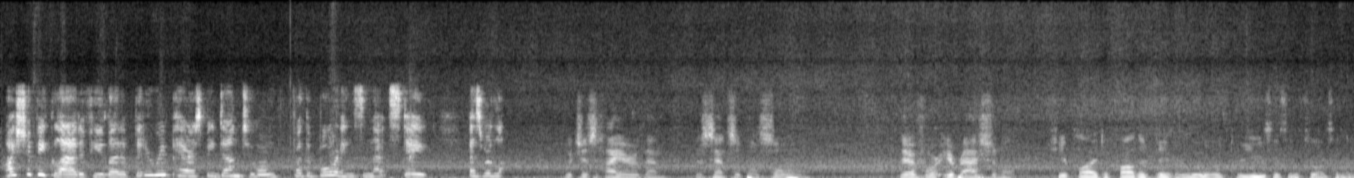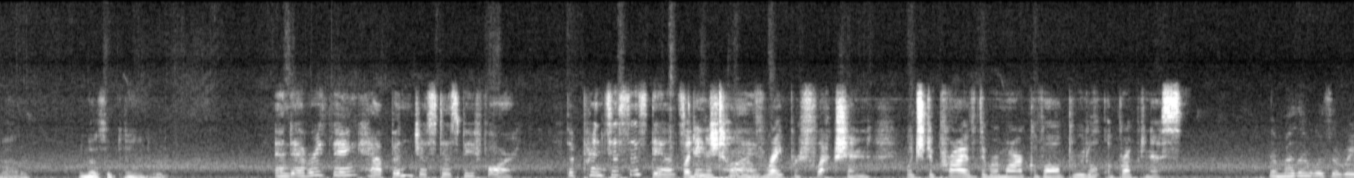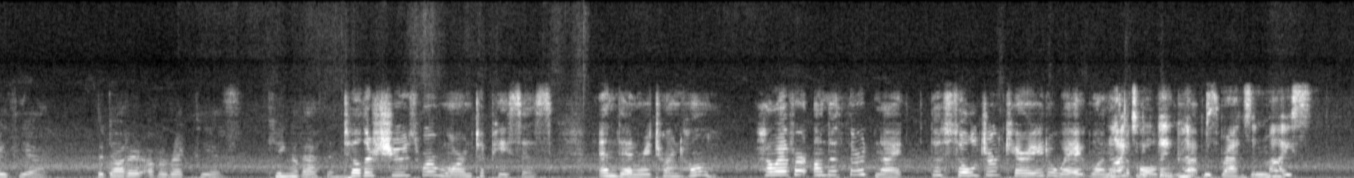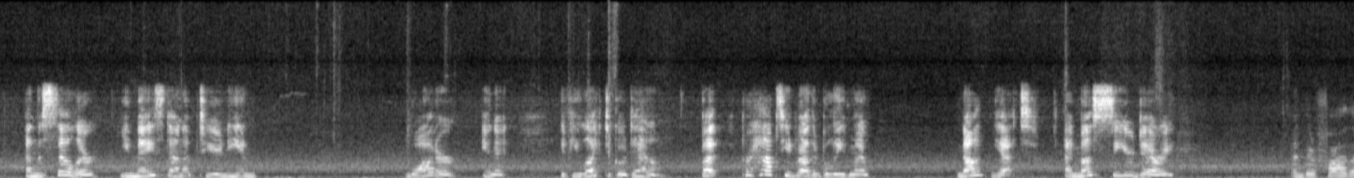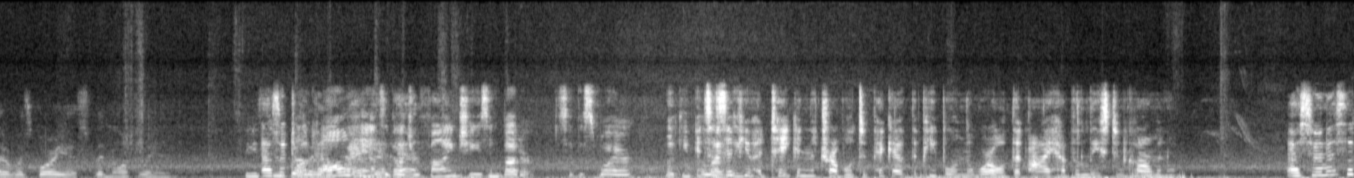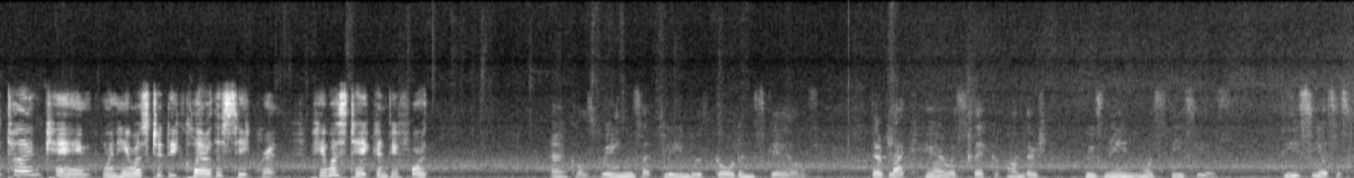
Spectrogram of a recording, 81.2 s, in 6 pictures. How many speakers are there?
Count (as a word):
six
